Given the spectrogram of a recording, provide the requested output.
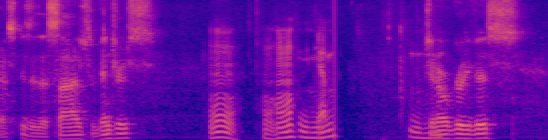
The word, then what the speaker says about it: Asajj Ventress: Is it Asajj Ventress, Mm-hmm.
